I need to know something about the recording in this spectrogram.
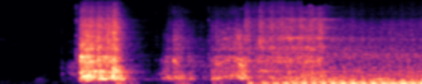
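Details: Honda Beat FI scooter that wouldn't crank, after battery reconnected with terminals tightened and fuel pump humming: short crank catches at once, settles into quick even putter at steady idle. Normal start and idle.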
